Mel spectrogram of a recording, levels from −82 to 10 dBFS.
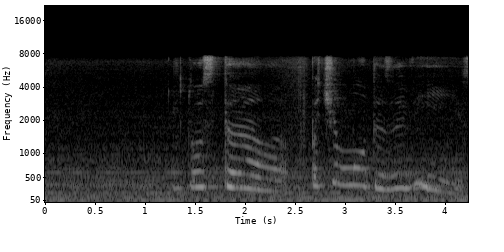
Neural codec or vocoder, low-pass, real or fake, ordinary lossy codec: none; none; real; none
